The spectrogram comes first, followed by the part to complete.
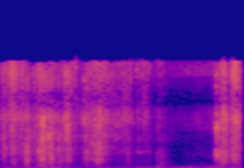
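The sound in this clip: Paper slips crinkling and rustling as a name is drawn from a hat, a soft, continuous crumpling with no talk.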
